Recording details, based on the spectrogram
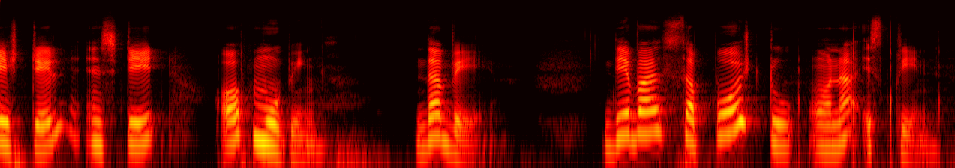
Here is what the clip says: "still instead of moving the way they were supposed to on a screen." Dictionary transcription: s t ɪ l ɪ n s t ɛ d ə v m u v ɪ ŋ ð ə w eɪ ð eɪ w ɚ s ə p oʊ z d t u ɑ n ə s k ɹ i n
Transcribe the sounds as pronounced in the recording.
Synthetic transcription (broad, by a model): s t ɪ l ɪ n s t ɛ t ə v m u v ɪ ŋ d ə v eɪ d eɪ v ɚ s ə p oʊ z d t u ɑ n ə s k ɹ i n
